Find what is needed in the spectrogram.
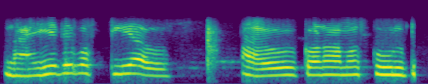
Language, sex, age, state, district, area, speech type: Odia, female, 60+, Odisha, Jharsuguda, rural, conversation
